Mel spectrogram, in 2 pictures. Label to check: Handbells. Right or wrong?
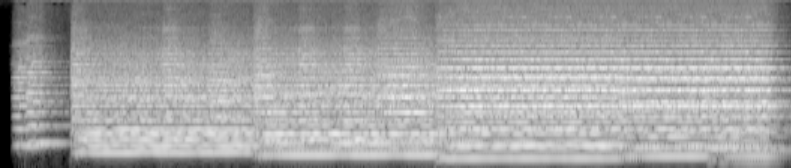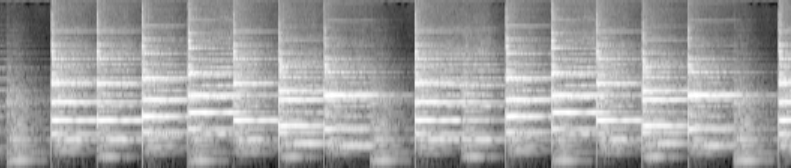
Right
